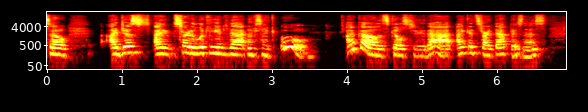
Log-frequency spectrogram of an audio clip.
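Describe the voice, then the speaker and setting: The delivery moves at a fairly quick pace with ordinary pitch variation. Noticeable background noise sits behind the voice. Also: woman. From US Midwest, Kansas. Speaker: business coach and author. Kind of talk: interview, casual chat.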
